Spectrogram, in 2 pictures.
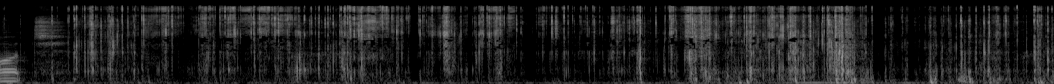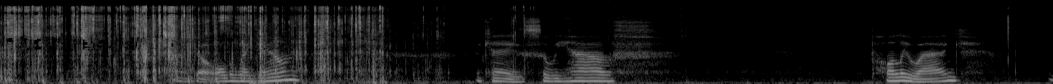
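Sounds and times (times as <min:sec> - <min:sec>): foil wrapper tearing and crinkling: 0:00.0 - 0:15.0.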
